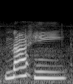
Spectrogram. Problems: none marked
